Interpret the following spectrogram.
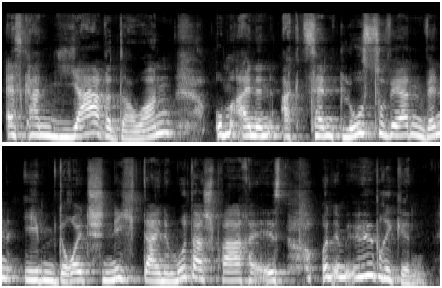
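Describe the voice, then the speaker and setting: A woman with a somewhat high voice teaches pronunciation as a speech trainer. She speaks clearly and deliberately, stretching out sounds to demonstrate them. She talks to the viewer in a friendly, direct way. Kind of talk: instructional video lesson.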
